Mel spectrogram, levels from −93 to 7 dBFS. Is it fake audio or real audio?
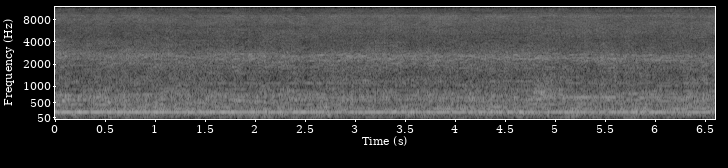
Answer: fake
